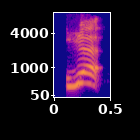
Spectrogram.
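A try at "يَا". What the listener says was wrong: நீங்க நீட்டுங்கோ, நீட்டுறது போதாது.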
